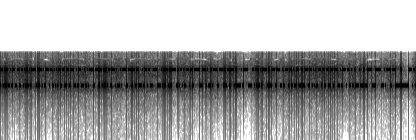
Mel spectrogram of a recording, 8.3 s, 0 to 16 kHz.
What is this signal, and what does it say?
RTTY, about 45.45 baud. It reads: FIRED SINCE SHE CLOSED THE KOREAN WAR IN 1953.
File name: fsk850 / battleshipnj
